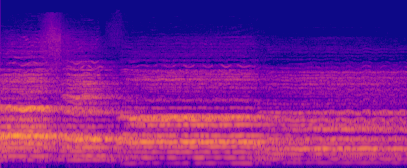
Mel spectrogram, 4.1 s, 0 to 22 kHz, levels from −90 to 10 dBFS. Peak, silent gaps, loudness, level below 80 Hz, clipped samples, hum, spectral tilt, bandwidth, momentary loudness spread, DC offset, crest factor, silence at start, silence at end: -6 dBFS; none; -22 LUFS; -80 dBFS; under 0.1%; none; -3 dB/octave; 13.5 kHz; 11 LU; under 0.1%; 16 dB; 0 s; 0 s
